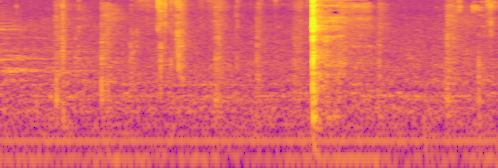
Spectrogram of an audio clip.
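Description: Close-up chewing of food, with small scattered mouth clicks, and one sharp clink of a metal fork against a plate about three seconds in.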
